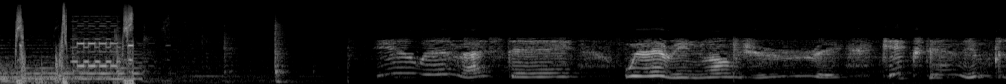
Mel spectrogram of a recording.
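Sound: telephone ringing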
